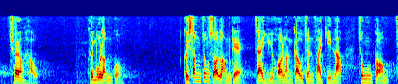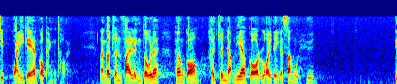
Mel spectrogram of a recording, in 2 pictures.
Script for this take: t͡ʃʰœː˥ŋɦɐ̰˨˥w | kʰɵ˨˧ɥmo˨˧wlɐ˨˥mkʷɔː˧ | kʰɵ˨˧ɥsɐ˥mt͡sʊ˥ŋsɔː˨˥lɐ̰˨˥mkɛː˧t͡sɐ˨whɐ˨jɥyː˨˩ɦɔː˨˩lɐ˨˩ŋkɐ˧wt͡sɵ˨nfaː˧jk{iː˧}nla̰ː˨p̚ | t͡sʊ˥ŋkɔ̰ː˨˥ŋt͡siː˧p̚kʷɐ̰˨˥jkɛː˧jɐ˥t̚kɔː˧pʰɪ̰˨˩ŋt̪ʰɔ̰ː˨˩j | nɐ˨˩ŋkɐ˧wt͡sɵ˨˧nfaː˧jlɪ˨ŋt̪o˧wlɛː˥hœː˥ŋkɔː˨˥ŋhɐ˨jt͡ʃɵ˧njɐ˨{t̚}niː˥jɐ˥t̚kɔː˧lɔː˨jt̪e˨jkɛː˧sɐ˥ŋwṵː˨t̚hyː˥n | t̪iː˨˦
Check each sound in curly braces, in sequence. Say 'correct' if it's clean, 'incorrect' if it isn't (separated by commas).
correct, incorrect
